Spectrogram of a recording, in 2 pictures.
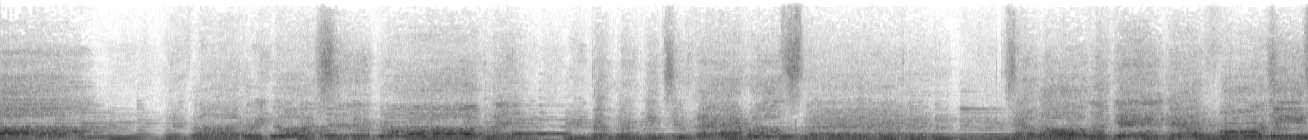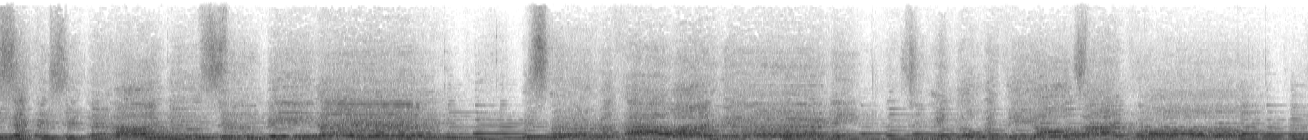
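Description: Live stage recording of a musical revue's cast singing together in chorus, with musical accompaniment.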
